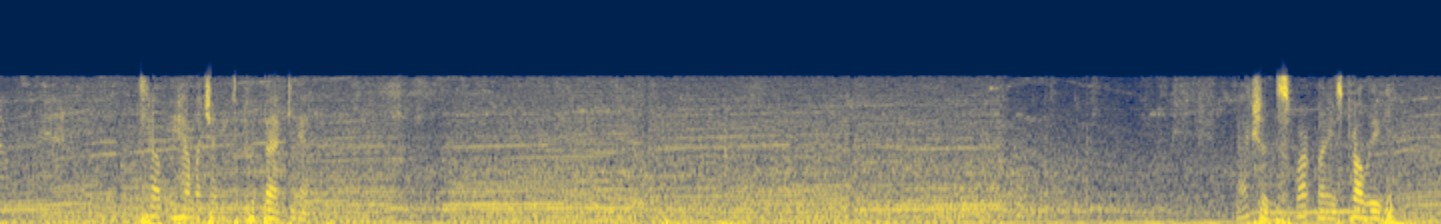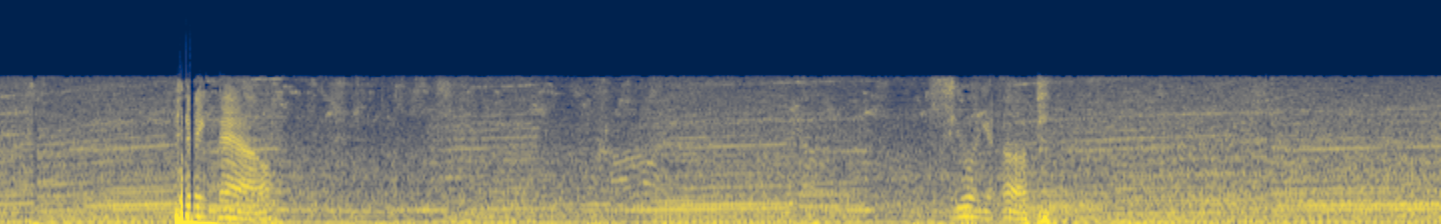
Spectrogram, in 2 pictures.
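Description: A racing car engine roars steadily, its pitch climbing and dropping as the gears shift.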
